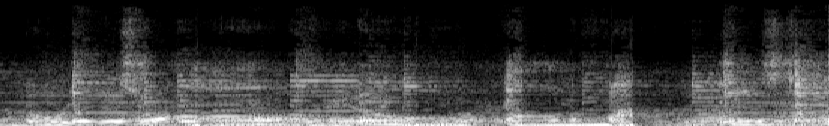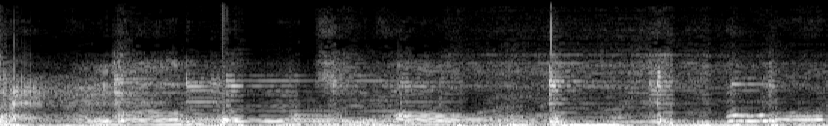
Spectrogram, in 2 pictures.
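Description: Live country-rock band playing an instrumental passage: electric guitar, electric bass, mandolin and drums, with bending lead lines over a stepping bass and sharp drum hits.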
